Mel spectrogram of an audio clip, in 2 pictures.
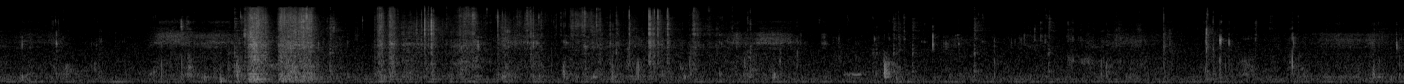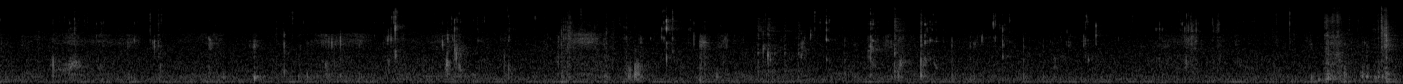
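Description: A person biting into and chewing pizza close to the microphone: crisp crunching and chewing, with many short crackles, loudest about three seconds in.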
